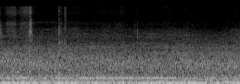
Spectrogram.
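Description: Road traffic noise: a steady low rumble, with a vehicle's hum that fades out shortly before the end.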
